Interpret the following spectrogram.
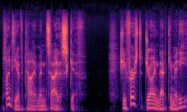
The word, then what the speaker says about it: SCIF: They call it a SCIF, pronounced skiff.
